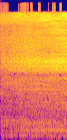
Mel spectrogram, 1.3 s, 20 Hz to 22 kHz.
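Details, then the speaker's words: Neptune surgical suction machine set to 20 liters with an open port left unplugged; a steady loud hiss of rushing air building slightly in level; suction machine hiss. "suction but in 20 liters you see how now it's in the 20 and it's making that noise because I left the other this thing right here"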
